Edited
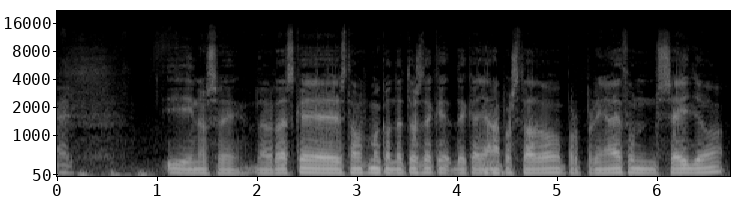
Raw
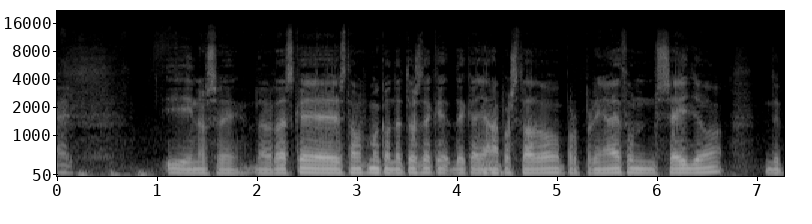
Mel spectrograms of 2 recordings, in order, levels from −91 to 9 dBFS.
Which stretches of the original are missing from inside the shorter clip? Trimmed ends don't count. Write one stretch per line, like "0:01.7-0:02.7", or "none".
none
